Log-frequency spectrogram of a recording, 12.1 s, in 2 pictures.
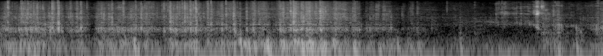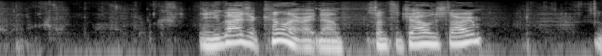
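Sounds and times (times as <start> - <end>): chewing with wet mouth clicks: 5.0 - 8.0.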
